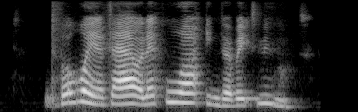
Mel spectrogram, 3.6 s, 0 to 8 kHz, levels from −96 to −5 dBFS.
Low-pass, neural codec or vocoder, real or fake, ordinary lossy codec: none; codec, 16 kHz, 0.5 kbps, FunCodec, trained on Chinese and English, 25 frames a second; fake; none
